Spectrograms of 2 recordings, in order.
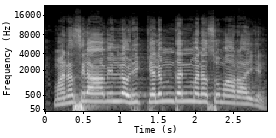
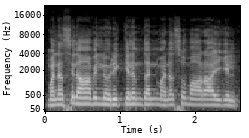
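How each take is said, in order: First: Louder, slow, weight on തൻ with a falling close; loud slow declaiming of മനസ്സിലാവിൽ ഒരിക്കലും തൻ മനസ്സു മാറായികിൽ; emphatic recital. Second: Slow, measured chanting of the verse; poem recital. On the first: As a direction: declaim the verse, hitting തൻ. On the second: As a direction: recite the verse line calmly, unhurried. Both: Shown as a demonstration. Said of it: "എഴുതി വച്ചിരിക്കുന്നത്".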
